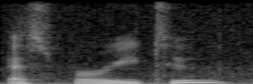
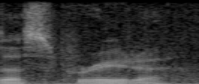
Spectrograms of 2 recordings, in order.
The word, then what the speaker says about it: Espiritu: Mike Espiritu? Thought it was Esperita. Well, there's no A, it's a U.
